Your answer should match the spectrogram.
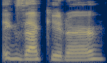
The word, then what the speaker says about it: executor: anyway, yes, it is pronounced executor for wills.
